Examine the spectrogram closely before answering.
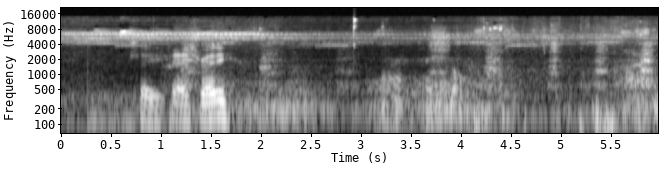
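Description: Dogs' paws rustle through grass.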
